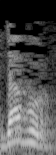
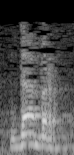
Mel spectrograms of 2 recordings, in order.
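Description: First: The word has a then u as vowels. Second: The word has one a vowel, no second vowel. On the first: The speaker calls it wrong. "Уже будет как не дабур" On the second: The speaker calls it right. "с фатхой, тогда ты должен букву ба произнести с сукуном"

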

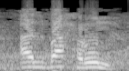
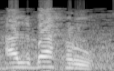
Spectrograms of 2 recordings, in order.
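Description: First: The word ends with an n sound. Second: The word ends with a vowel, no n. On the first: The speaker calls it wrong. "в конце уже ты не говоришь «аль-бахрун»" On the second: The speaker calls it right. "а говоришь как?"

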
